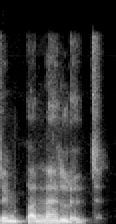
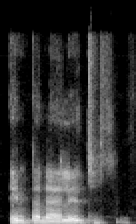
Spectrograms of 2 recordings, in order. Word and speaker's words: impaneled: To say this title is impaneled. Impaneled, you see down at the bottom. Impaneled is pronounced impaneled, not impaneled. So the final syllable needs to be pronounced.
